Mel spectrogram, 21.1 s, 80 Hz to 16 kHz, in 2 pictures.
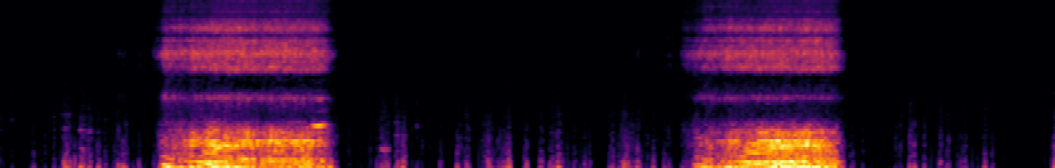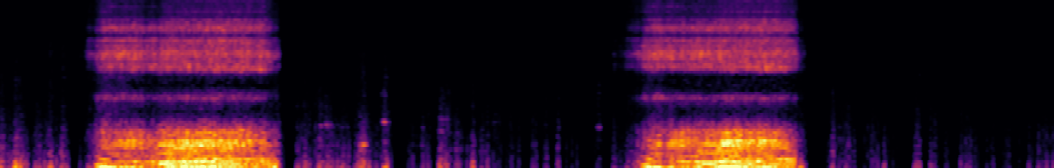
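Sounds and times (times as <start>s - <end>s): man snoring: 1.6s - 3.4s, 6.8s - 8.5s, 11.4s - 13.4s, 16.8s - 18.7s.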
